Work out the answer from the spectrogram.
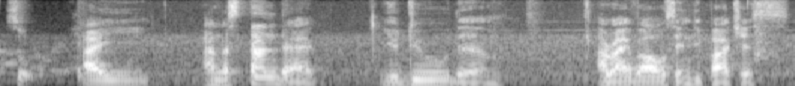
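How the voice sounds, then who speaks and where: Low-voiced male interviewer. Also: slow, a little hiss or hum, poor audio. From Ghana. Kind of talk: conversational interview questioning.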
